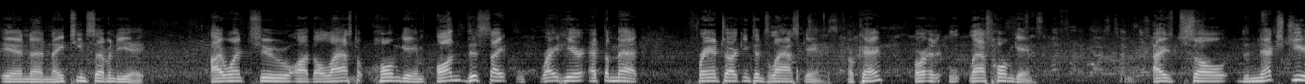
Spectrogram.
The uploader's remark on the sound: live from Radio Row all week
